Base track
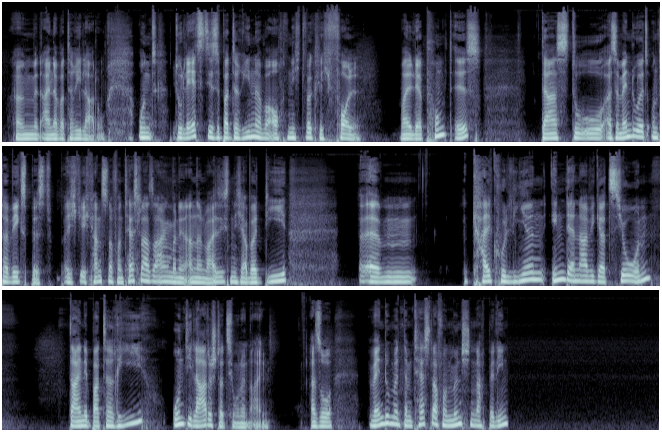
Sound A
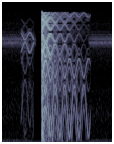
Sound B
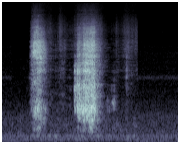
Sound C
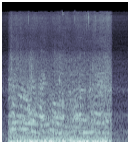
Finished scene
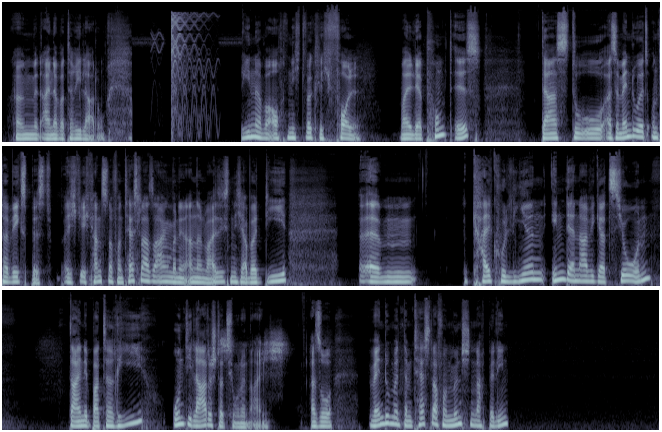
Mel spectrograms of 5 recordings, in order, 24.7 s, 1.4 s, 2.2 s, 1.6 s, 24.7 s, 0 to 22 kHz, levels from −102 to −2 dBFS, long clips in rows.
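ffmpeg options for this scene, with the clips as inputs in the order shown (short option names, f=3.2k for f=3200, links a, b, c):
-filter_complex "[0:a]volume=-10dB[a];[2:a]asuperpass=centerf=4000:order=4:qfactor=3.6[b];[a]asplit=2[c][d];[c]atrim=end=1.624[e];[1:a]atrim=end=1.38,asetpts=PTS-STARTPTS,volume=-16dB[f];[d]atrim=start=2.996[g];[b]atrim=end=2.21,asetpts=PTS-STARTPTS,volume=-15.5dB,afade=t=in:d=0.004:c=hsin,afade=t=out:st=2.206:d=0.004:c=hsin,adelay=18790[h];[e][f]acrossfade=d=0.004:c1=hsin:c2=hsin[i];[i][g]acrossfade=d=0.004:c1=hsin:c2=hsin[j];[j][h]amix=inputs=2:normalize=0"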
